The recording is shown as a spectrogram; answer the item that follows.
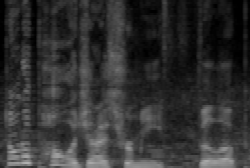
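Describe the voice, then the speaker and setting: A man voicing a brash, bullying young noblewoman with a loud, sneering voice in a read-aloud fantasy story. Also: mid-range voice, expressive, unhurried, a faint crowd.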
